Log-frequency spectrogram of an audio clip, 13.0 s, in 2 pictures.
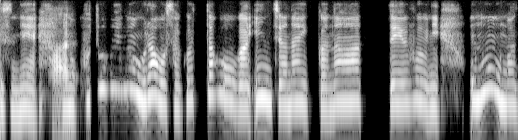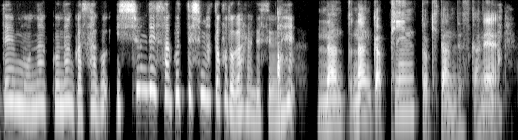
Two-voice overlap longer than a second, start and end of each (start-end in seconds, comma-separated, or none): none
